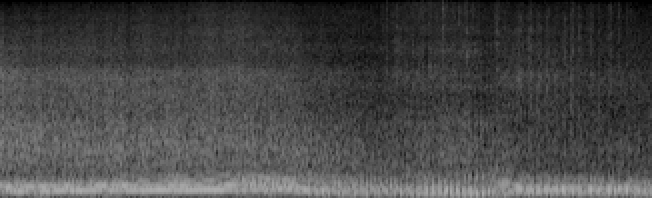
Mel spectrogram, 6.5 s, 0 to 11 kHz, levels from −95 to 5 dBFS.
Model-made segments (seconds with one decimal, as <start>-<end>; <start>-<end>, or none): none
